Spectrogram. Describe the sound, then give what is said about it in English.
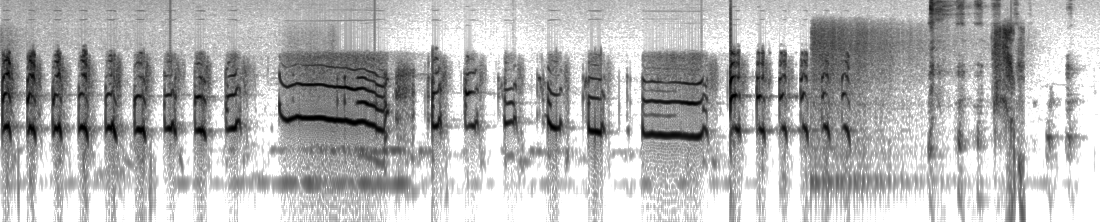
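A woman's voice imitates a barking dog: quick runs of loud yaps in a steady rhythm, broken twice by longer drawn-out whining howls, ending with a few ragged barks. “…, so you're going to bark like a dog”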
